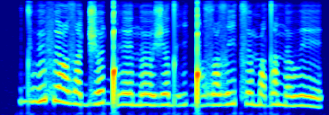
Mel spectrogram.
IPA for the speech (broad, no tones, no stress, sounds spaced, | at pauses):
dʱ ø f ɛː zˤ e d͡ʒ œ ɡ͡ǃ ɛː n œː ʒ ɐ dʱ i ɡ͡ǃ ʊ zˤ ʊ z i t͡s œ m œ dˤ ʊ n œ β e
